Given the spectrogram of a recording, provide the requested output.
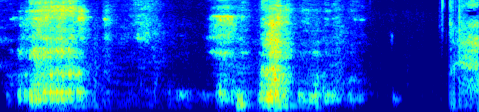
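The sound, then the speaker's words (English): A dog growls and snarls in several rough, throaty bursts, moderately loud, with short pauses in between and no talking. “Are you going to bring the dog back?”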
